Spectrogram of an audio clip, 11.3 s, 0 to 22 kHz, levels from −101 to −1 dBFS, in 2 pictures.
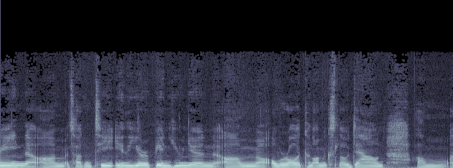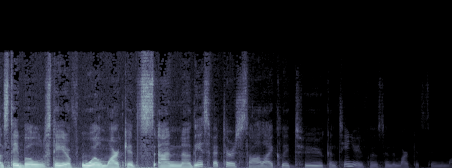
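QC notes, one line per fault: No faults found; the level eases down in a smooth fade-out from around 7.5 s to 11.3 s, with no click or hard edge at the end.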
